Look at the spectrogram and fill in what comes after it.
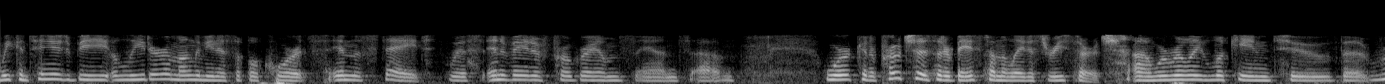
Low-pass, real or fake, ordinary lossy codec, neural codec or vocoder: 7.2 kHz; real; AAC, 16 kbps; none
